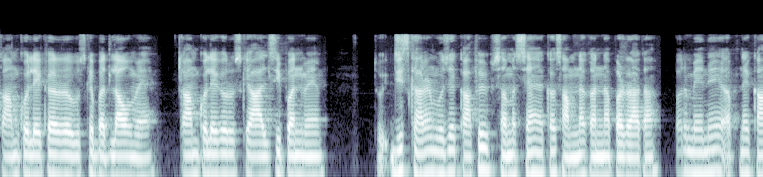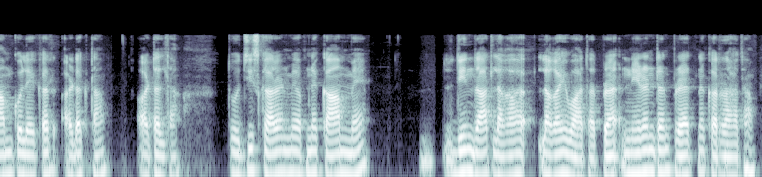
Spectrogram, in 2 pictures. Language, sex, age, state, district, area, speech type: Hindi, male, 18-30, Madhya Pradesh, Indore, urban, spontaneous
